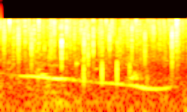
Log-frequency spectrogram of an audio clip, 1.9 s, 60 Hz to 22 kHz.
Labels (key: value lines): label: biophony
recorder: SoundTrap 300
